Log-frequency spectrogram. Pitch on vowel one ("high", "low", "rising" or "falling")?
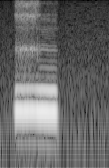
low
